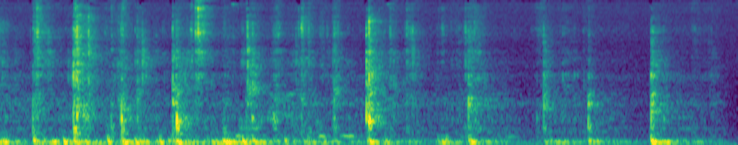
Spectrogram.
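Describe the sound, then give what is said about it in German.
A horse walks at a steady pace, its hooves clip-clopping in a regular, unhurried rhythm on a hard surface, moderately loud, with no voices. “Gehendes Pferd.”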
